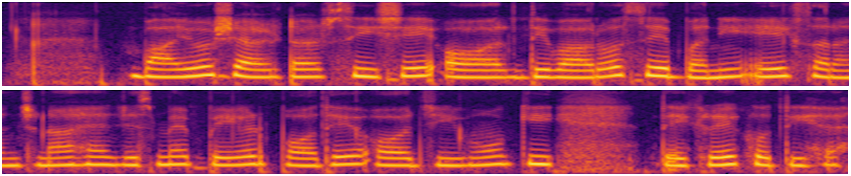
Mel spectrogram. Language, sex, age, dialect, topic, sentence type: Hindi, female, 51-55, Garhwali, agriculture, statement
